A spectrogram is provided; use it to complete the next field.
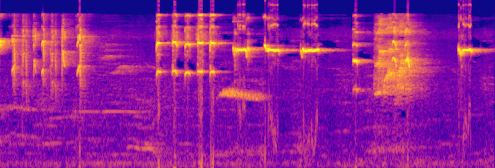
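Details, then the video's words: Olive-backed sunbird singing a master song with cucak jenggot flavour for training cage birds: rapid high twitters, then long, pure, high whistled notes, one burst of harsh chatter, and a last whistle. "KONIN MASTERAN ,Rasa Cicak Jenggot"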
